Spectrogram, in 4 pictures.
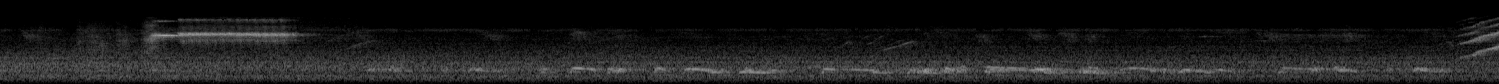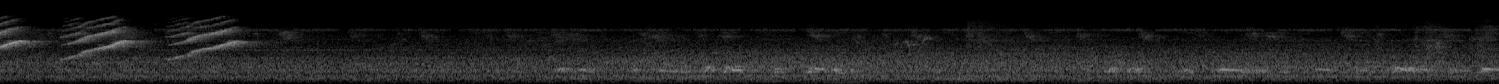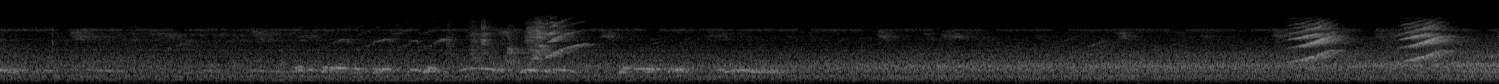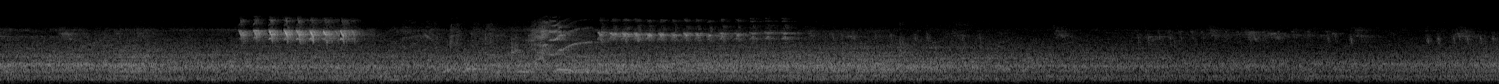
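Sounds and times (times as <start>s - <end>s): crickets chirring: 0.0s - 59.9s
wild birds singing: 0.0s - 59.9s
distant traffic: 38.5s - 59.9s.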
